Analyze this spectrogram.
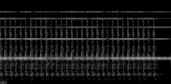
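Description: A telephone rings with a rapid, high-pitched bell trill, one continuous burst lasting about a second and a half before cutting off abruptly. No voices are heard.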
